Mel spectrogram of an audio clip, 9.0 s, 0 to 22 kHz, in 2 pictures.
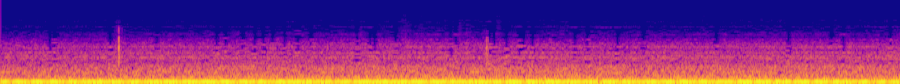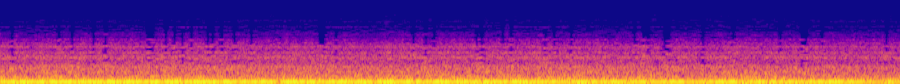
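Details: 2009 Toyota Tundra V8, 110,000 miles, after repairing rodent-chewed knock sensor wiring harness causing VSC, check engine, traction lights and limp mode: deep steady even idle, no misses, knocks or ticks; lights went off. Normal idle.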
